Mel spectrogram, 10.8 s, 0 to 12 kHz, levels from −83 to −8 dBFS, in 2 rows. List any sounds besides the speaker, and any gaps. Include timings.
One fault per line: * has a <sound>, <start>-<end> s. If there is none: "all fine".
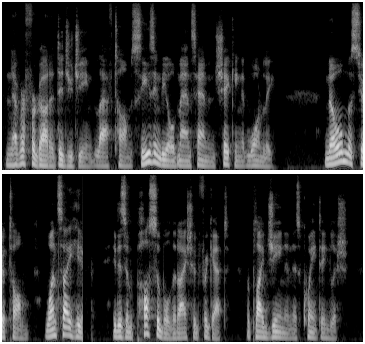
* has a dropout, 6.6-6.7 s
